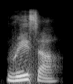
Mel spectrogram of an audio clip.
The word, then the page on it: racer: Indian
